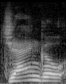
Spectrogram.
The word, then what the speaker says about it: Django: So Django Unchained, because Yes. the D is silent.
